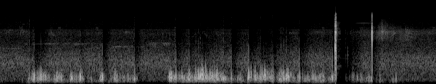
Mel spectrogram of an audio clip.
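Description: Gusty wind buffeting the microphone, then a single sharp crack from a Weihrauch HW100 PCP air rifle firing near the end. A second, fainter smack follows about a third of a second later: the pellet striking the rabbit at 50 yards.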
